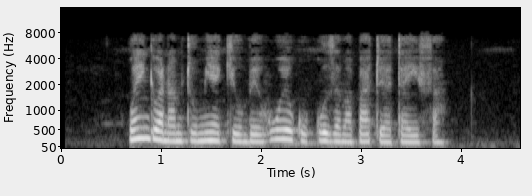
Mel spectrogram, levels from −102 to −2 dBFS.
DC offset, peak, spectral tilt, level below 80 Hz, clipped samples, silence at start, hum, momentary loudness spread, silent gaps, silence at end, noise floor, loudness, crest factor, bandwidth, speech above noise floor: under 0.1%; -6 dBFS; -6.5 dB/octave; -58 dBFS; under 0.1%; 0.7 s; none; 10 LU; none; 0.75 s; -67 dBFS; -22 LUFS; 16 dB; 7.8 kHz; 45 dB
